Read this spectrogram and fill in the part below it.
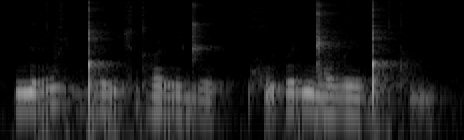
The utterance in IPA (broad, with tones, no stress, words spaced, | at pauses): nʏ˨rve̤˦˨ɡ͡ǃe˦˨ri̤˦x ɡʱœ˦ri˦d͡ʒʏ˦˨ | xʷḛ˨pø˦r ŋ͡ǁœ˦ve˦˨ɡ͡ǃe̤˦ tʰḭ˨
